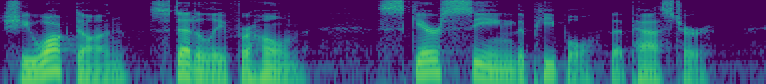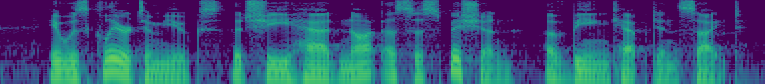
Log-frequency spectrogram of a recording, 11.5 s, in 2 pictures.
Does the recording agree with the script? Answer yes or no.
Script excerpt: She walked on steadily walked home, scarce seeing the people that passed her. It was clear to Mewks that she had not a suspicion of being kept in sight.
no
